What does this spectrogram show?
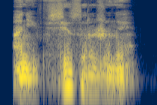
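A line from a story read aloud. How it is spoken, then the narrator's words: Bewildered mutter. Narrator (Russian): пробормотал микробиолог, растерянно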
